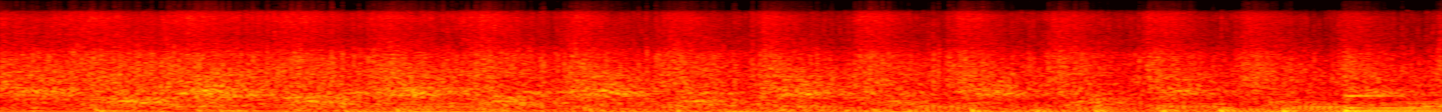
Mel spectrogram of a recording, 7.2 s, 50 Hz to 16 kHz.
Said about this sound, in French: Vous l'entendez, la dernière représentation en ce printemps 66 se termine par une ovation du public et 17 rappels.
